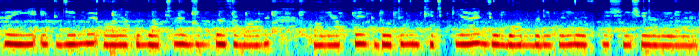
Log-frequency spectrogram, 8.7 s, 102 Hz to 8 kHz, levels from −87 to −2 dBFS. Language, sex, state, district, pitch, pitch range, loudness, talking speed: Hindi, female, Himachal Pradesh, Shimla, 255 Hz, 250-265 Hz, -14 LUFS, 215 wpm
